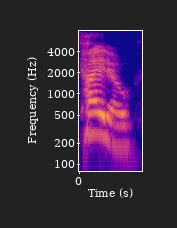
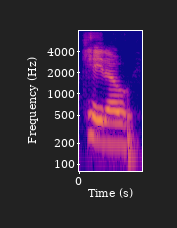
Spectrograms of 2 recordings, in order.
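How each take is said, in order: First: The first syllable has an 'ai' vowel glide. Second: The first syllable has a plain 'a' vowel. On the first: The speaker calls it right. "it's Kaido" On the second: The speaker calls it wrong. "even though I know it's not Kato"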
